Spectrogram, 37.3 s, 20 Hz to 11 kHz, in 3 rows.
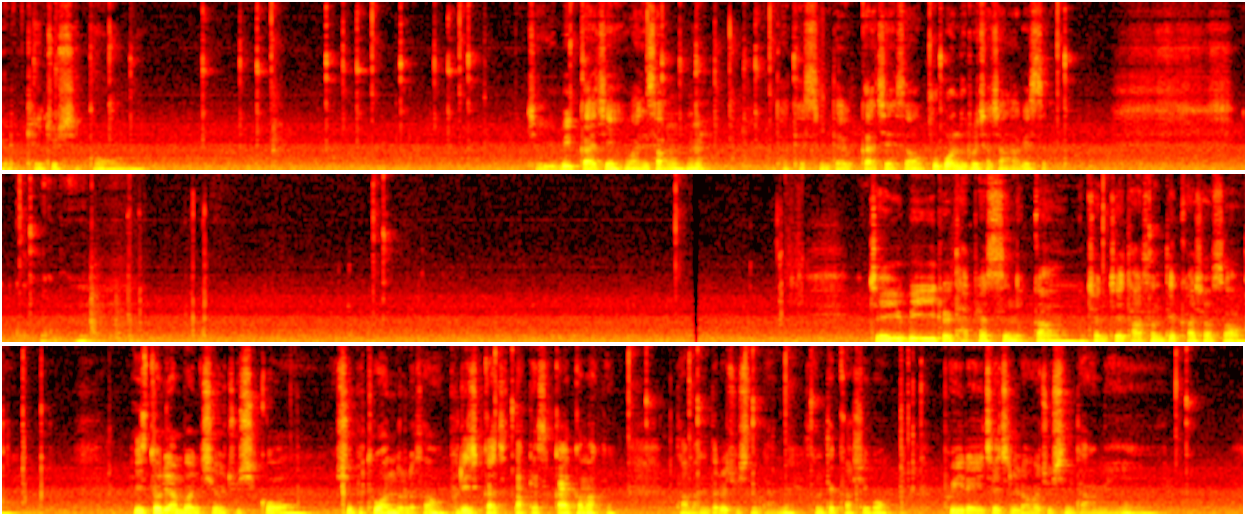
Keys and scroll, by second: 13.6 Delete, 14.2 9, 25.0 ctrl+a, 26.3 alt+d, 28.2 shift+1, 33.8 alt+shift+v.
